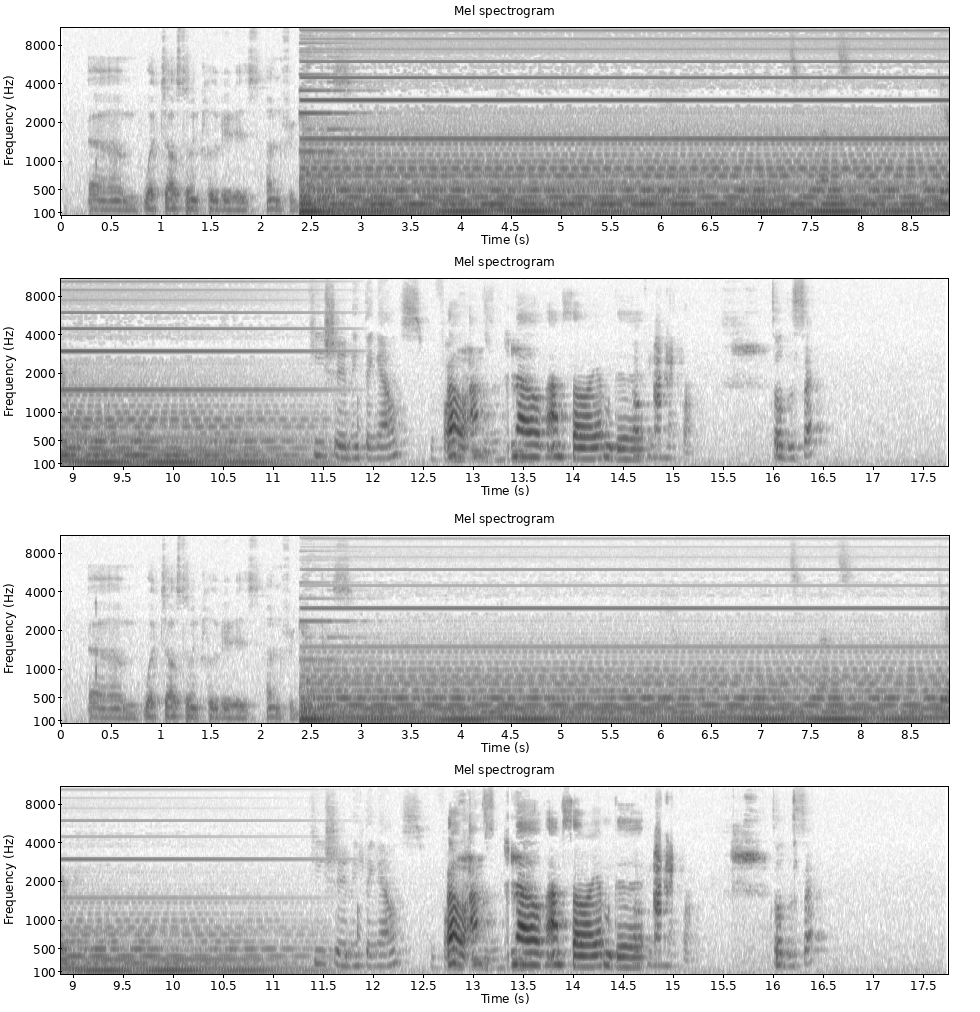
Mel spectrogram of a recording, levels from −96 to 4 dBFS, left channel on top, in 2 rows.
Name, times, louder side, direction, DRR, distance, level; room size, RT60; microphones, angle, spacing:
voice 1, 0.3-2.9, left 1 dB, 10° left, 0.5 m, -43 dB
sound 1, 2.4-11.8, left 4 dB, 55° left, 0.6 m, -33 dB
voice 2, 5.9-6.3 7.1-7.9 8.7-9.6 11.4-13.3 14.6-15.2 15.5-15.7 16.0-16.4, left 2 dB, 85° left, 2.2 m, -46 dB
voice 3, 12.7-13.1 13.4-14.9 15.6-15.9, right 5 dB, 70° right, 0.7 m, -29 dB
18.0 x 10.5 x 2.7 m
head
